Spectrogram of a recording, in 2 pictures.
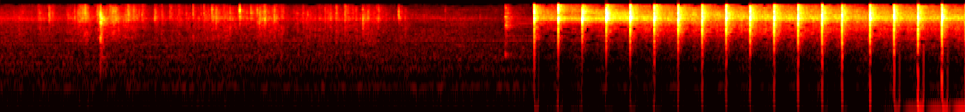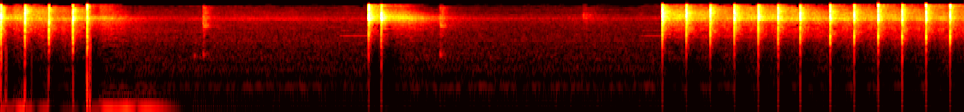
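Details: Portable picosecond skin laser machine firing: rapid trains of sharp snapping clicks over a low machine hum.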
